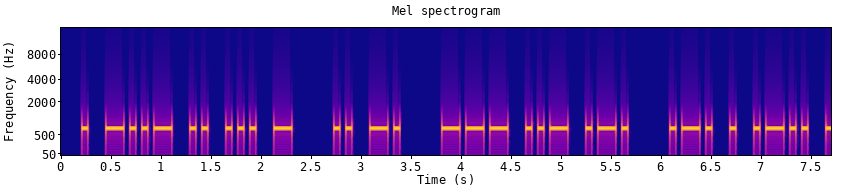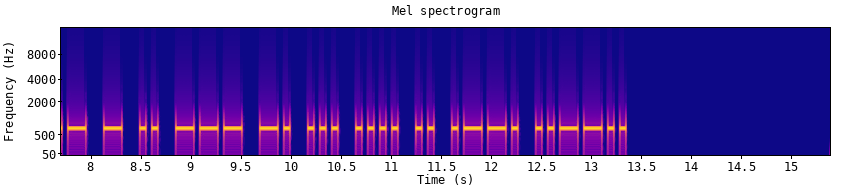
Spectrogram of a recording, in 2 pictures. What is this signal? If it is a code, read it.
Morse code, heard as a keyed tone, about 19 wpm, 700 Hz. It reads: EXIST IN OUR RELATIONSHIP?
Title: Sentences from Top 1100 Words 20wpm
